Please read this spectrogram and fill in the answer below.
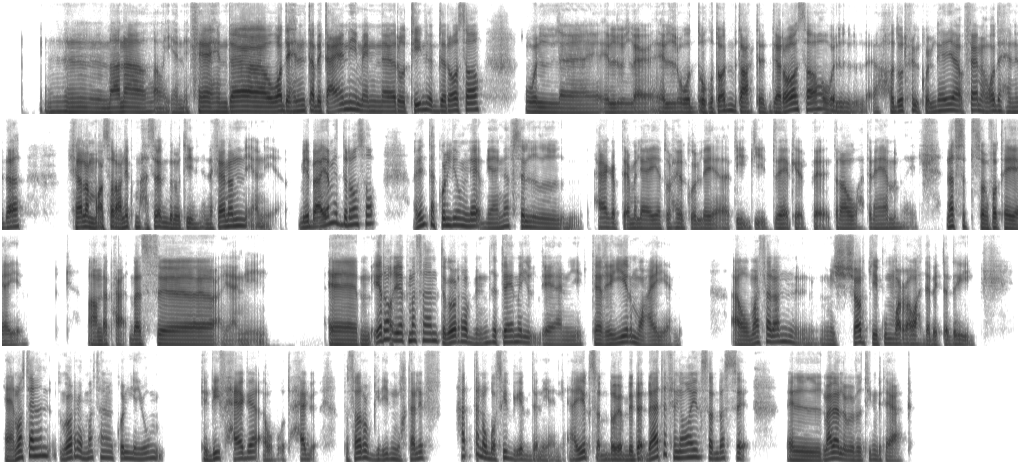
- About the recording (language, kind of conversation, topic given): Arabic, advice, إزاي أتعامل مع إحساسي إن أيامي بقت مكررة ومفيش شغف؟
- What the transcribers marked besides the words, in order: tapping; in English: "routine"; in English: "بroutine"; in English: "الroutine"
